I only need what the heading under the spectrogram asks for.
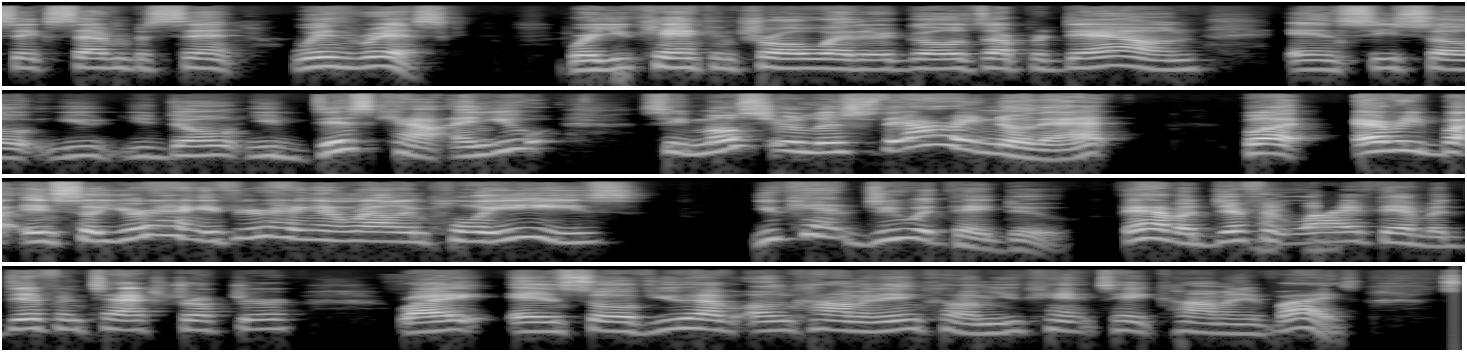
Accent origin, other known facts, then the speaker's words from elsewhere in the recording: Philadelphia, Pennsylvania, United States; I'm from Philadelphia, right?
